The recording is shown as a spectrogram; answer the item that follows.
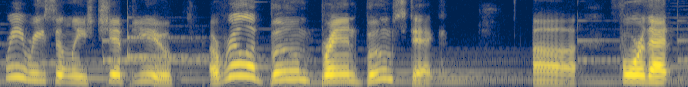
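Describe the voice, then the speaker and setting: Playful woman podcast host, slow lively delivery. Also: faint music behind. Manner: jokey, lively pitch. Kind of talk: casual chat.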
